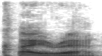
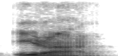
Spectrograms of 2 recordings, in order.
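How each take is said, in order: First: The first vowel sounds like 'eye'. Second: The first vowel sounds like 'ee'. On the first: The speaker calls it wrong. "not Iran" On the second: The speaker calls it right. "the correct pronunciation is Iran"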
